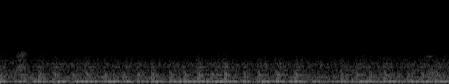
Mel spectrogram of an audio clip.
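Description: Steady low electric hum that runs unbroken.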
